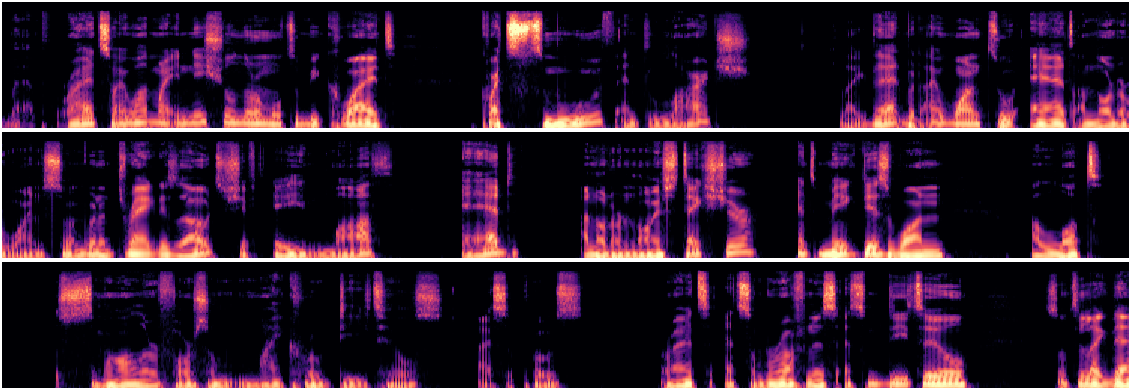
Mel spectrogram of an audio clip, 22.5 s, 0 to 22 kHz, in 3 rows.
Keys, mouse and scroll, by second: 0.4 middle click, 1.5-3.7 drag, 4.6-5.7 drag, 6.5 click, 7.3 click, 7.8 click, 8.9 shift+a, 11.2 click, 11.4 shift+d, 12.3 click, 13.1 middle click, 14.0-16.3 drag, 17.3-19.2 drag, 19.9 click, 20.5 click, 22.4 middle click.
